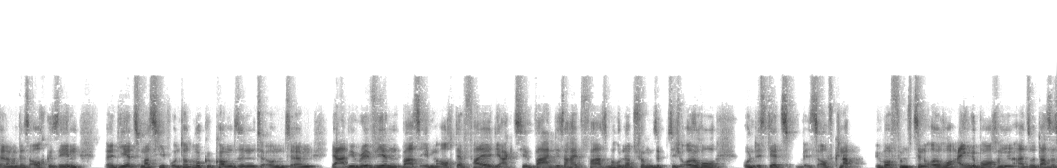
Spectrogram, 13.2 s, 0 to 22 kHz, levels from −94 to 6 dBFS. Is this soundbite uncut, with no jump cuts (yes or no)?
no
